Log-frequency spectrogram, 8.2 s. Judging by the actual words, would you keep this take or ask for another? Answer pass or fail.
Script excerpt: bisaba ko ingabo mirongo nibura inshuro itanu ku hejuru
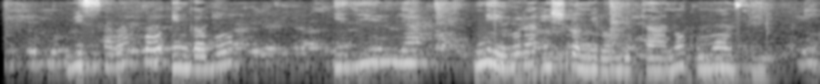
fail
